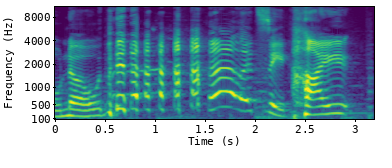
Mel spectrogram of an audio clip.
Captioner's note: laughing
